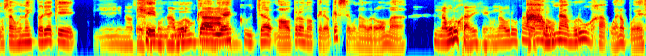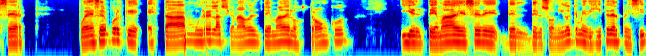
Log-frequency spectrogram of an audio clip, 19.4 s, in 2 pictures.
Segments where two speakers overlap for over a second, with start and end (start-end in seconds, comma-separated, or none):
2.0-3.6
